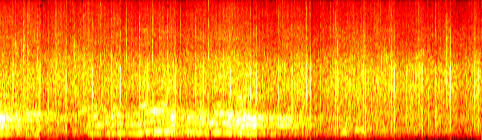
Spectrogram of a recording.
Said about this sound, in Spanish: Un aplauso para los invitados, por favor.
